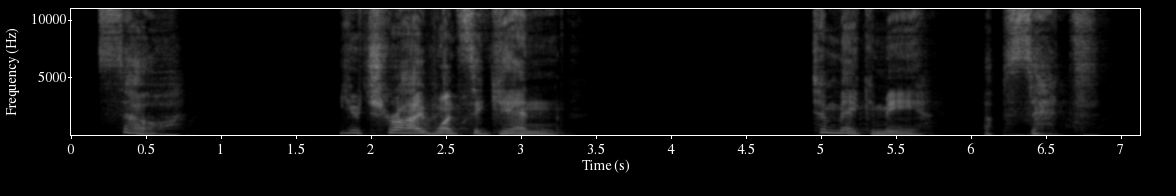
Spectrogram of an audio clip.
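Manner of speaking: very ragged, loud voice. Game master voicing an unseen presence tied to a cloth artifact, ragged voice. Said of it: "You hear a very ragged voice".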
